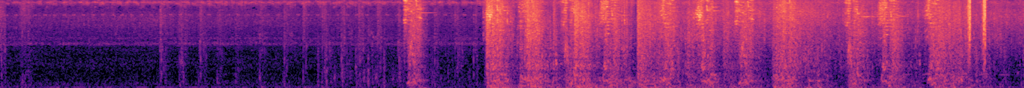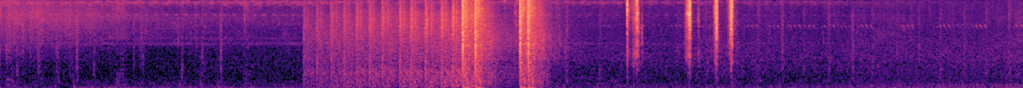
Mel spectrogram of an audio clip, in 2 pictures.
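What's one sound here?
Footsteps run over grass and pavement.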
